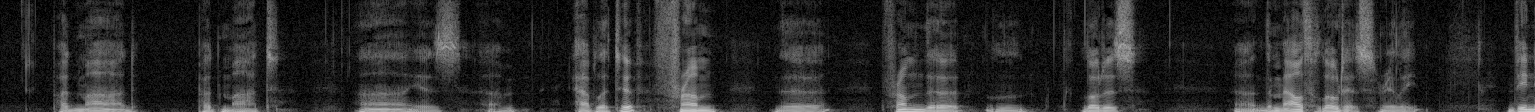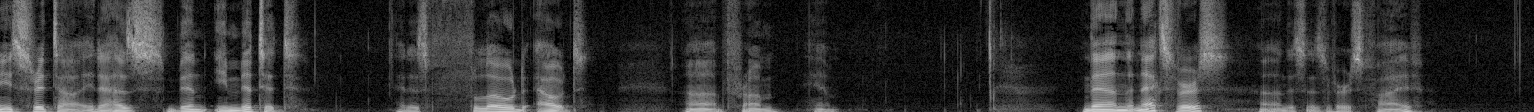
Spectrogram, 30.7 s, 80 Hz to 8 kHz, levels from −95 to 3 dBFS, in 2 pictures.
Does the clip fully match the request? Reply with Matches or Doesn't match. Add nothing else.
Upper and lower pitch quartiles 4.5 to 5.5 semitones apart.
Matches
